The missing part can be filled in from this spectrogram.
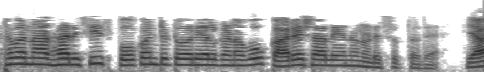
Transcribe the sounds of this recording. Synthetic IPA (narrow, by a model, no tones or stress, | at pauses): ʈʰɐʋɐnːaːd̪ʱaːɾisispoːkɐnʈuʈoːɾijɐlɡɐɳɐʋukaːɾjɐʃaːlɛjɐnːunɐɽesut̪ːɐd̪ḛ | jaː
